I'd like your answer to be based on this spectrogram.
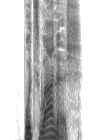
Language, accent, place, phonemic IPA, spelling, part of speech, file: German, Germany, Berlin, /bɔˈtsu̯aːnɪʃ/, botsuanisch, adjective, De-botsuanisch.ogg
- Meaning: of Botswana; Botswanan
